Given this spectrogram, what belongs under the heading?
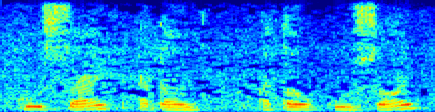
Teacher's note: Perkataan Kusoi mengandungi AI yang gabungan vokal O dan I yang dilepaskan sebagai satu unit bunyi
